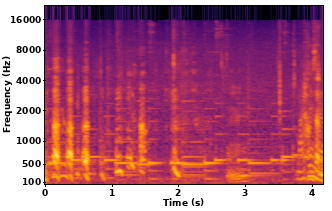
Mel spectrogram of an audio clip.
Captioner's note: both laughing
